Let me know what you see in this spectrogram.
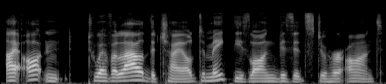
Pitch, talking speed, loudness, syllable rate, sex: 155 Hz, 235 wpm, -21 LUFS, 5.3 syllables/s, female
